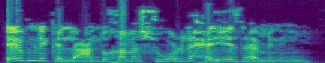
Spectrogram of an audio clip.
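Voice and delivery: plain reading voice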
